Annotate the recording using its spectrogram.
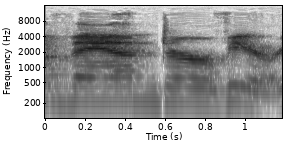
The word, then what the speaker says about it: VanDerveer: Tara VanDerveer? Am I saying that right? – Hold on. Let me see. – Tara VanDerveer. Yeah, Tara VanDerveer from Stanford.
